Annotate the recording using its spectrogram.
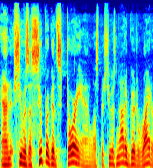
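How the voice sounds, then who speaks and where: A man with an American accent speaks in a dark, mellow tone with lively intonation, in a very clean recording with a silent background. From Michigan. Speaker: workshop presenter, video director. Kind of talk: workshop lecture. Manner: fast.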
